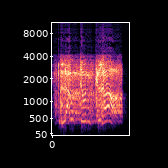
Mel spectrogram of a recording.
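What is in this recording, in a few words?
German chat, speech; War Thunder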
